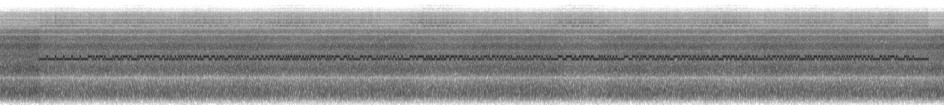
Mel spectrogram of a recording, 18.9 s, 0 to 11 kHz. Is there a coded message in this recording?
Yes: RTTY (45.45 baud, 170 Hz shift) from 0.8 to 18.6 s, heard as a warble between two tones, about 1800 Hz centre, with radio static and a steady whistle near 2180 Hz. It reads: ZEVE TCQS PTNG SBWI CSSJ ESOH MJNP TYCA NKCH LXYP QOTU VYFO ZHDG WJCM HCPW ISVY DCJS IPEG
